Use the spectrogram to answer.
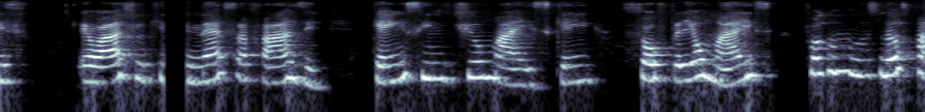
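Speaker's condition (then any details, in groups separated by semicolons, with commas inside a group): Cerebral palsy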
